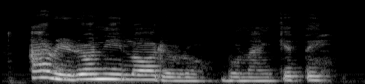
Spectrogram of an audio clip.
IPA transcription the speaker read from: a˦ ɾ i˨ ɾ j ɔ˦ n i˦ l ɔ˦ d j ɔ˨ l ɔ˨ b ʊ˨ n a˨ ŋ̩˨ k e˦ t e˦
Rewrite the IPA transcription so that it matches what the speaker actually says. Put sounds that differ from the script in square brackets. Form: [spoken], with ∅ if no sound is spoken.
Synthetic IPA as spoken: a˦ ɾ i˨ ɾ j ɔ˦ n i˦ l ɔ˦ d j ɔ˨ [ɾ] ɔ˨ b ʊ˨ n a˨ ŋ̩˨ k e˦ t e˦

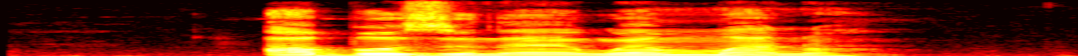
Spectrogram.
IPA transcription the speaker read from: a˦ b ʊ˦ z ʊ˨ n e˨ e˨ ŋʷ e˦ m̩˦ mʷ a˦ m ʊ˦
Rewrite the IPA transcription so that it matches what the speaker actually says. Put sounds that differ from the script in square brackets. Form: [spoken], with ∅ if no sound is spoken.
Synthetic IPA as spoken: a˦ b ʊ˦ z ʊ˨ n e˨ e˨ ŋʷ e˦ m̩˦ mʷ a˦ [n] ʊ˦

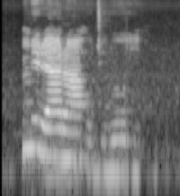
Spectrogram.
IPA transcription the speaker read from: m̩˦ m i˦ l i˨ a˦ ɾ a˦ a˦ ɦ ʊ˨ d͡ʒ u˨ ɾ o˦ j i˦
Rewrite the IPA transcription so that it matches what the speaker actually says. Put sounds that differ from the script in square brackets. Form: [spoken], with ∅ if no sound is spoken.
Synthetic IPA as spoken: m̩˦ m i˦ [ɾ] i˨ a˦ ɾ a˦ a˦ ɦ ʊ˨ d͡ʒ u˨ ɾ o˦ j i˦

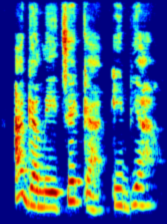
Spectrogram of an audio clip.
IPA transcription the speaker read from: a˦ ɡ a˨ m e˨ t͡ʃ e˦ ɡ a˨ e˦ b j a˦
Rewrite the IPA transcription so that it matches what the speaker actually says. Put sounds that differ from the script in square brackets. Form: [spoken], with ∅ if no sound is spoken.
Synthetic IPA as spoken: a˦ ɡ a˨ m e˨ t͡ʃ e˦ [k] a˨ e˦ b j a˦

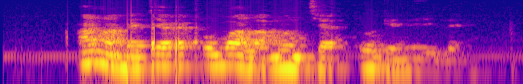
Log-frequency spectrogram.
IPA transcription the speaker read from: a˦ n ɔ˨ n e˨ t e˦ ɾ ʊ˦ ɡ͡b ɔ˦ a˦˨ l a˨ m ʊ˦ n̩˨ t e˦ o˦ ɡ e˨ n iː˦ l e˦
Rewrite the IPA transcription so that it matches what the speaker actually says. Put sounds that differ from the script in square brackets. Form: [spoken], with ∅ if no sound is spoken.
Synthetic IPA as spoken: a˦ n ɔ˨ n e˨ [t͡ʃ] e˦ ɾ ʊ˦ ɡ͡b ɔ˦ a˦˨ l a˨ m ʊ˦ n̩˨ [t͡ʃ] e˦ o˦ ɡ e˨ n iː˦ l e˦

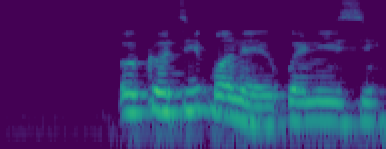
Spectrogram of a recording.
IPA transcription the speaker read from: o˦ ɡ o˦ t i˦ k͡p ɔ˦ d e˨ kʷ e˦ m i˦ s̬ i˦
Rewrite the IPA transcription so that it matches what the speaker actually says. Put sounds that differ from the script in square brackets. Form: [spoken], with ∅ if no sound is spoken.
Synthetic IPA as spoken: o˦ [k] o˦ t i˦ k͡p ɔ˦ [n] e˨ kʷ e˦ [n] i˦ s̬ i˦

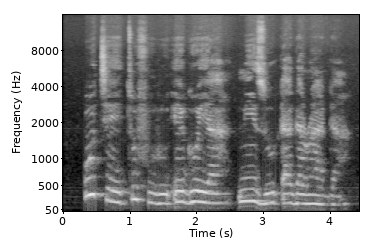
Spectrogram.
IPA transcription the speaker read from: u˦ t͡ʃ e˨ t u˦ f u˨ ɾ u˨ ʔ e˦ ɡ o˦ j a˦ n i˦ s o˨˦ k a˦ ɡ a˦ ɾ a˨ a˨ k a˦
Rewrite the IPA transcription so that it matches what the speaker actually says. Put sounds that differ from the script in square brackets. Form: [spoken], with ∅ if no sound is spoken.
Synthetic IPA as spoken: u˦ t͡ʃ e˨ t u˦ f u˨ ɾ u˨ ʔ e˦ ɡ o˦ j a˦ n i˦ [z] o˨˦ k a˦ ɡ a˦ ɾ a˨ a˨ [ɡ] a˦

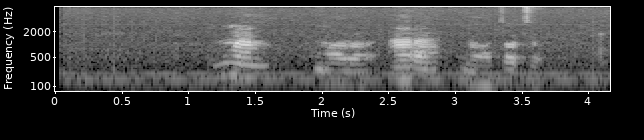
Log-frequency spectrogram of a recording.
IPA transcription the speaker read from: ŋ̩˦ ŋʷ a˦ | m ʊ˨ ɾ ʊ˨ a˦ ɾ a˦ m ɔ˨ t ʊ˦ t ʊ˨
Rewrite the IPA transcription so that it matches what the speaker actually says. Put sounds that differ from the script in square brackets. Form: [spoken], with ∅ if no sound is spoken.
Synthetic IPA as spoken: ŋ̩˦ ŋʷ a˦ | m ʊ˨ ɾ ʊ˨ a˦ ɾ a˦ [n] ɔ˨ t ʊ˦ t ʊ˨

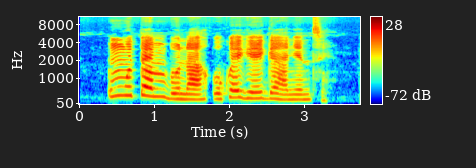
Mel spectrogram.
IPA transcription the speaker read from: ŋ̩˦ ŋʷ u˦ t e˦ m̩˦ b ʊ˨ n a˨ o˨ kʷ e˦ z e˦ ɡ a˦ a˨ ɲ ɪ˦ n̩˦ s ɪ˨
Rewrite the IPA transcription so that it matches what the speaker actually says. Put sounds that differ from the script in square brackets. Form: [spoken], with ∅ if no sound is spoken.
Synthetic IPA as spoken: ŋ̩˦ ŋʷ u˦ t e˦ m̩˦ b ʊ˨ n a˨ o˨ kʷ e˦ [ɣ] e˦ ɡ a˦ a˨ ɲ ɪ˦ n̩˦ [t] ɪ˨

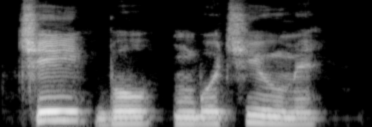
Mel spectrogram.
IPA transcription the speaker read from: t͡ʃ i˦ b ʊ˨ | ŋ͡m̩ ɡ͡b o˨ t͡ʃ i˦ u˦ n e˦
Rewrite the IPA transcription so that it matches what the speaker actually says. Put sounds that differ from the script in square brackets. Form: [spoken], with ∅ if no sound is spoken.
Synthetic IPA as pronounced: t͡ʃ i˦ b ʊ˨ | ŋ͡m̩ ɡ͡b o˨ t͡ʃ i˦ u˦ [m] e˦

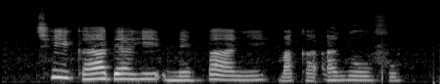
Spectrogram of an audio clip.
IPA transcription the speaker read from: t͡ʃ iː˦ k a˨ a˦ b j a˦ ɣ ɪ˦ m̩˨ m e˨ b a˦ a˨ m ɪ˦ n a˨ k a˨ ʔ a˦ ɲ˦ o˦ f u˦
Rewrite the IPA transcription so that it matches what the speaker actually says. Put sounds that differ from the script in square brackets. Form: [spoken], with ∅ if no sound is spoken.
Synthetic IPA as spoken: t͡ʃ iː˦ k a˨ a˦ b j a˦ ɣ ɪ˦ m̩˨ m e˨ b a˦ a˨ [ɲ] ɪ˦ [m] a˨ k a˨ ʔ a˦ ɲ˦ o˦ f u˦

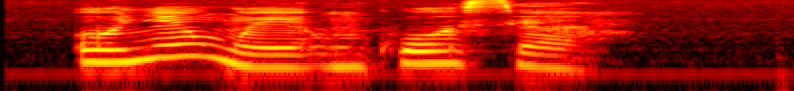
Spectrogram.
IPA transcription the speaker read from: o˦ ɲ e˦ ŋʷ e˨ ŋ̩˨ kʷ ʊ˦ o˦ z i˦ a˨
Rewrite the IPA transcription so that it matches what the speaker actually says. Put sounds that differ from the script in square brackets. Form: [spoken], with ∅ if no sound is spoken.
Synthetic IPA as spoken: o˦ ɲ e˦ ŋʷ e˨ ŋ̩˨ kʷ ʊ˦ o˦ [s] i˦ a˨

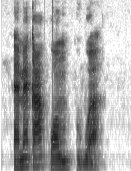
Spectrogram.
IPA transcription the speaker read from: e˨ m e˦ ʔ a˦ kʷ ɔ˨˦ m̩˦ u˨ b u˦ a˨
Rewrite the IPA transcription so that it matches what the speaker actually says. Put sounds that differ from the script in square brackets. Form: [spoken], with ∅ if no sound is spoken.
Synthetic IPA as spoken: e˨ m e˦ [k] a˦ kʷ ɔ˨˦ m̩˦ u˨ [ɡ͡b] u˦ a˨

